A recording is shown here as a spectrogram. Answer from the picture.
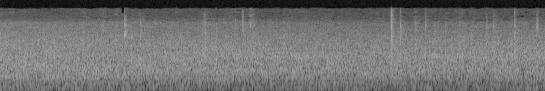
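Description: Steady background noise with no clear source, with a couple of faint short ticks, one about a second in and another near the end.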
